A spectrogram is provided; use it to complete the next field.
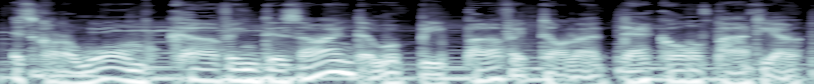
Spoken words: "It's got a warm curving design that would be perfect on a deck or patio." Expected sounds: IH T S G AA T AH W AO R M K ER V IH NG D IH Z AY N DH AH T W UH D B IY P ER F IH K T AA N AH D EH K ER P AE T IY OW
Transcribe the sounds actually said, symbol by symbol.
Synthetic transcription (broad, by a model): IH T S G AA T AH W AO R M K ER V IH NG D IH Z AY N DH AH T W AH D B IY P ER F IH K T N AH D EH K ER P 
